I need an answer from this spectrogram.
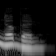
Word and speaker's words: Noble: d'accord avec elle aussi est-ce que vous prononcez Dona noble ou Dona Nobel Nobel moi Nobel c'était c'était c'était la question un point en tout cas en VF c'est ça se dit nobble d'accord al par rapport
